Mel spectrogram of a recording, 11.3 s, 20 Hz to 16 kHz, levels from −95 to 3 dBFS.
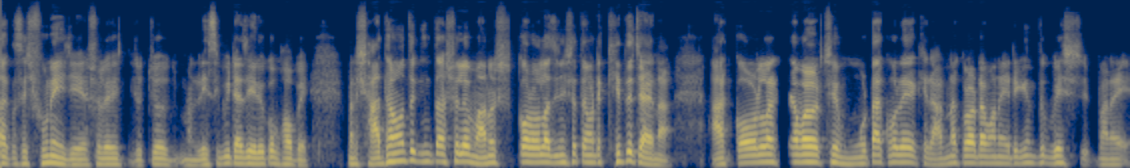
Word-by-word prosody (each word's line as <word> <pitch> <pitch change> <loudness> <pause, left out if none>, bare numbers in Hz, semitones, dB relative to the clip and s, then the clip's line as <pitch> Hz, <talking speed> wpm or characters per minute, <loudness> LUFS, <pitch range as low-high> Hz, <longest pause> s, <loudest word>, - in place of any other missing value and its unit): লাগতেছে। 130 -1 -2
শুনেই 145 -2 +2
যে - - -3
আসলে 120 +2 -3 0.3
জ - - -11
জ - - -14 0.3
মানে 100 -1 -8
রেসিপিটা 130 +5 -1
যে - - +3
এরকম 125 +2 -1
হবে। 110 -3 -1 0.4
মানে 125 -1 -4
সাধারণত 175 +11 +3
কিন্তু 175 0 -6
আসলে 175 +1 +3
মানুষ 145 +3 +1 0.2
করলা 160 -1 +5
জিনিসটা 155 +3 -3
তেমন 155 0 0
খেতে 175 +2 +2
চায় 120 - +5
না। - - -1 0.5
আর 120 - +2
করলাটা 155 +2 +3
আবার 165 +1 +8
হচ্ছে 160 - -3 0.2
মোটা 135 +5 0
করে 160 +1 +1
খে 135 - -8
রান্না 120 +6 -3
করাটা 145 -1 +4
মানে 140 0 -3
এটা 135 - -5
কিন্তু 150 0 -7
বেশ 150 -3 0 0.3
মানে 115 0 -6
145 Hz, 190 wpm, -22 LUFS, 125-160 Hz, 0.5 s, আবার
